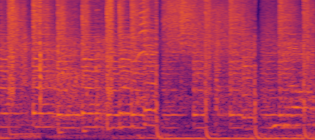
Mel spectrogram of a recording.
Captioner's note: crowd cheering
